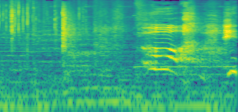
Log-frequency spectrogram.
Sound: glob splorching

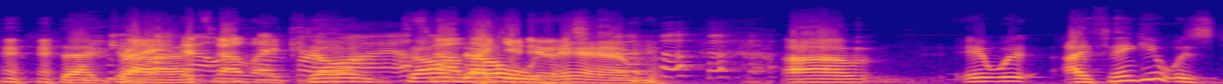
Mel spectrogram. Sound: laughs; other people talking

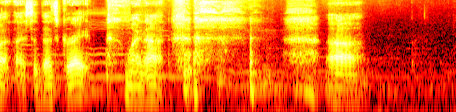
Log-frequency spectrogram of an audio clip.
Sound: laughs

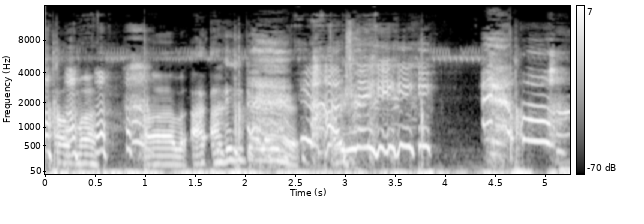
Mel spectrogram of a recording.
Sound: laughs

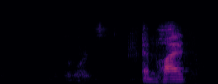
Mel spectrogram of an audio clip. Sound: crowd

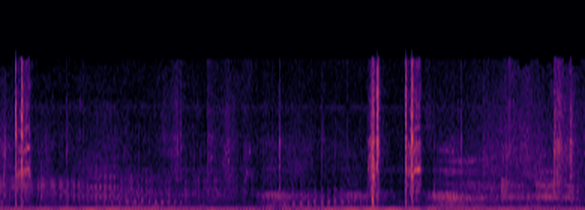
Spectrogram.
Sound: camera shutter clicking

